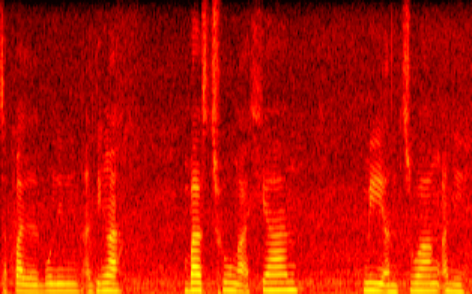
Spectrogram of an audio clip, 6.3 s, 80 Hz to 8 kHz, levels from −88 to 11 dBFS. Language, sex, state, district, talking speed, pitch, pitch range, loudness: Mizo, female, Mizoram, Aizawl, 125 wpm, 190 Hz, 175-205 Hz, -19 LUFS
